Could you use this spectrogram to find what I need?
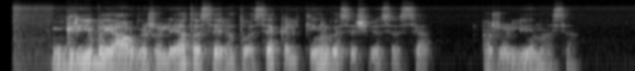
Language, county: Lithuanian, Vilnius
